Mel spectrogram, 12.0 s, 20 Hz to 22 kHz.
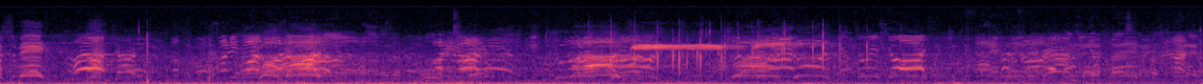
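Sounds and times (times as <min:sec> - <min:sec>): whistle blast: 0:06.3 - 0:07.6.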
